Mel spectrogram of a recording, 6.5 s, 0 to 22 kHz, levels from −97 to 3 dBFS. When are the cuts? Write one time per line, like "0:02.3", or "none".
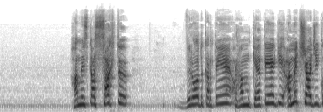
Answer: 0:04.7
